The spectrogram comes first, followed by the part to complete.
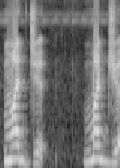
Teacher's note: கல்கலா செஞ்சு இருமுறைகள் அசைச்சி அதட்டி ஓதுற மாதிரி ஓதுறோம்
